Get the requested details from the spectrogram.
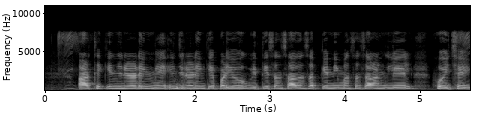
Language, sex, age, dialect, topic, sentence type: Magahi, female, 56-60, Western, banking, statement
